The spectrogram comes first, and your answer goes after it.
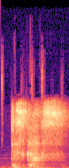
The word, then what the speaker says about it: discuss: It has got two syllables accent for the second syllable discuss discuss discuss to talk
